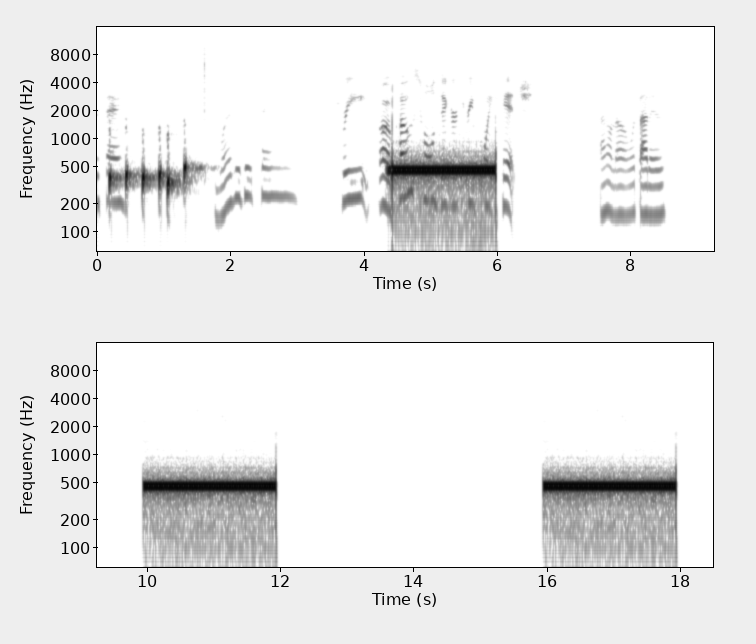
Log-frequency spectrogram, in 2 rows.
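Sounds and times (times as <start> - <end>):
speech: 0.0 - 0.5, 2.0 - 6.6, 7.6 - 8.8
ringback tone on an unanswered outgoing telephone call: 4.4 - 6.0, 10.0 - 12.0, 16.0 - 18.0.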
